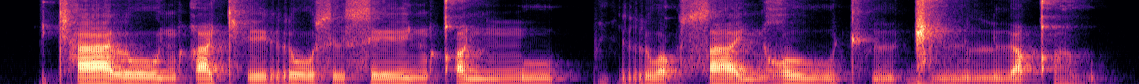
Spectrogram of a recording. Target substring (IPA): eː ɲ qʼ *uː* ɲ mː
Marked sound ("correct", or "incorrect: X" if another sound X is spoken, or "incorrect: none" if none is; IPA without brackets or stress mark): incorrect: u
